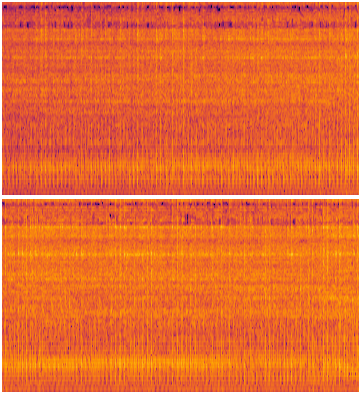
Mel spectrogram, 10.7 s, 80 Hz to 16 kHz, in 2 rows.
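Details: Old McCulloch Super Pro 70 chainsaw cutting wood: strong steady buzz holds pitch under load, no surging. Normal cutting, running right.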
